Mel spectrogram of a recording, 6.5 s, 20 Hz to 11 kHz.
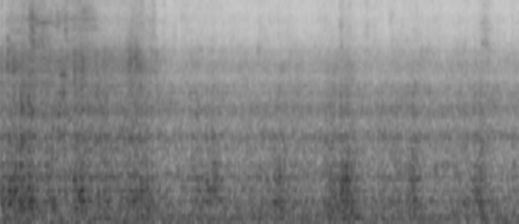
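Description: Kintetsu 22000 series electric train heard from inside the car at speed: a steady wheel-on-rail rumble as it crosses a river bridge. An oncoming train rushes past at the start.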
